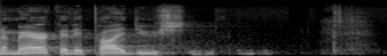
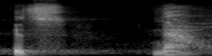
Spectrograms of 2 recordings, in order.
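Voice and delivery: usual speaking voice

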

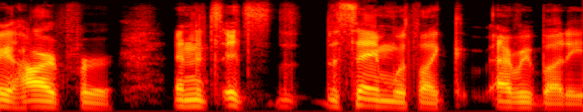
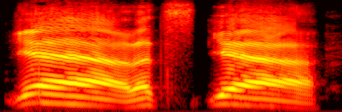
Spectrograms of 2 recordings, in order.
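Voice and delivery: mock awkward yeah; 5 semitones higher, 8 dB louder, much slower than usual. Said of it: "Then you're like".

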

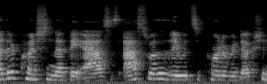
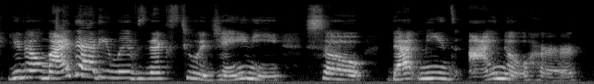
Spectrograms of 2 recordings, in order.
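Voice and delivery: put-on slow, higher-pitched little kid; drawn-out kid voice, pitched up; kindergartner voice; 5 semitones higher, 5 dB louder, slower than usual. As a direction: say it like a kindergartner proudly telling. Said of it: "kindergarten, he would be like".

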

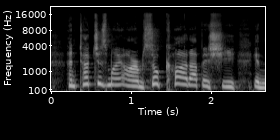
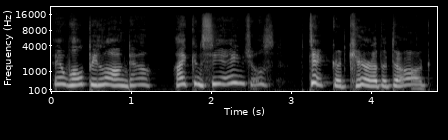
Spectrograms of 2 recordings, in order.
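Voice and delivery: put-on feeble and high, like a dying boy; weak little voice; 6 semitones higher than usual. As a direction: play it weak and pitiful, a little higher. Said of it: "in a weak little voice".

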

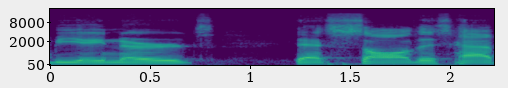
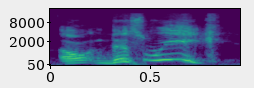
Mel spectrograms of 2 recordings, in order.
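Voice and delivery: Kendrick Perkins impression; 6 semitones higher than usual. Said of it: "He was like".

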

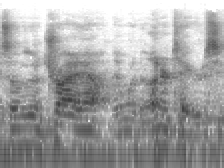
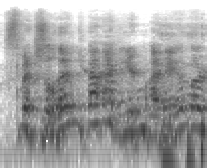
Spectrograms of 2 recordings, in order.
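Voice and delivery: much higher, laughing mock outrage; shocked disbelief; 13 semitones higher than usual. Hearing his new gimmick from the boss, laughing high disbelief. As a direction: squeal it like you can't believe your luck. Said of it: "And I was like".

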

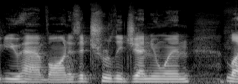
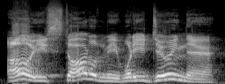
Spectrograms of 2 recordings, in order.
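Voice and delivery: louder, startled put-on voice; mock Lana; 5 semitones higher, 5 dB louder than usual. Lana caught crying in the barn, startled and loud. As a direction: act startled, a little louder.

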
